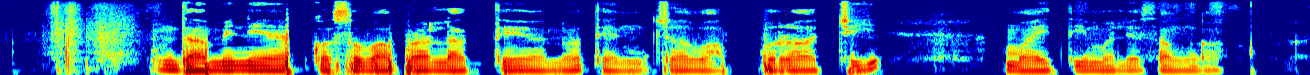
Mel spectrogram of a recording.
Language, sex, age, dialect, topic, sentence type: Marathi, male, 25-30, Varhadi, agriculture, question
